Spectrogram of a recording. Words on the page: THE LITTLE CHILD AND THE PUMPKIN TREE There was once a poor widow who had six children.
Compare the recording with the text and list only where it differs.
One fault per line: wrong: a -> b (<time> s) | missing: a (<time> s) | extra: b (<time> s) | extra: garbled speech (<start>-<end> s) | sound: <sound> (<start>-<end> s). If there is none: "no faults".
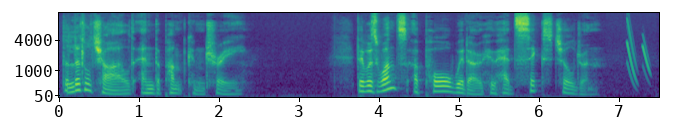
sound: chirp (7.1-7.4 s)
